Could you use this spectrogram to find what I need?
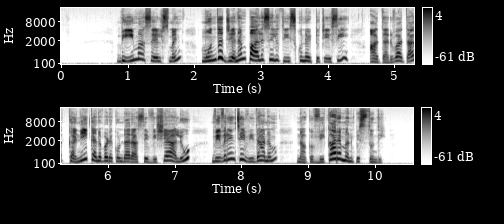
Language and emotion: Telugu, disgusted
